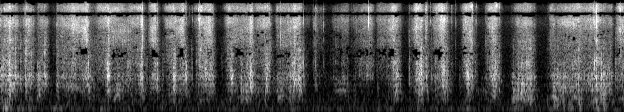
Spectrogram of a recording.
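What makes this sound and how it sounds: Long nails scratch and rub the back pockets and waistband of worn, mid-blue cotton denim jeans. The result is a quiet series of dry, bright rasping strokes that swell and fade one after another, with almost no low end.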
